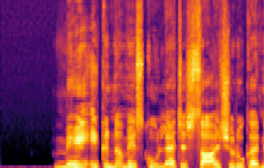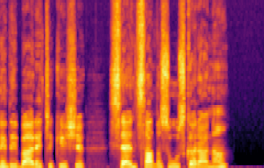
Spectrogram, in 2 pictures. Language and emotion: Dogri, fearful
